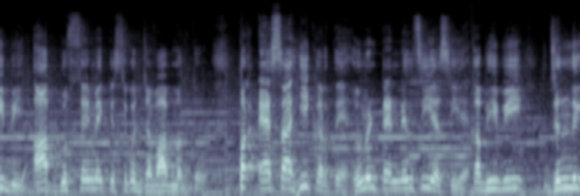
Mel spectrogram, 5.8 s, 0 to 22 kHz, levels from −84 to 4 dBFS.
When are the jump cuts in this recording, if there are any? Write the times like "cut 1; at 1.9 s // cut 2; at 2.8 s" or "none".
cut 1; at 4.7 s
